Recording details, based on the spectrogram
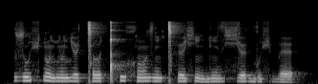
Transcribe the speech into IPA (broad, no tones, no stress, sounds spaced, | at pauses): z u ç ɗ õ ʎ õ ʎ ɘː ǀ ɤ ǃʰ u x õ z ĩ ǀʰ ɘ ç ĩ ɡ ĩ z ç ɘ ɡ u ç b ɛ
